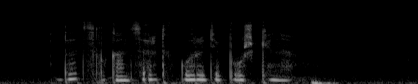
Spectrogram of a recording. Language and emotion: Russian, neutral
